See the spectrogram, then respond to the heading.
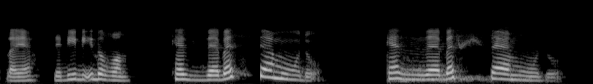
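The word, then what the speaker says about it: كذبت ثمود: Padahal bacaan riwayat Imam Hafs an Asim jalur Syatibiyah itu taknya dibaca yuzhar ya. Kazzabat samudu. Karena ada bacaan riwayat lain ya, riwayat Imam As-Susi baru bacanya dengan idgham.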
